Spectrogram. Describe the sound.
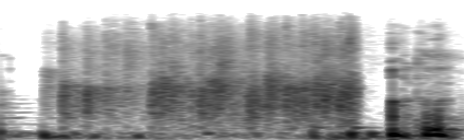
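A burst of recorded applause played from a mixing desk, a dense steady crackle of clapping lasting about a second and a half, cuts off abruptly, and then a voice briefly starts speaking.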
